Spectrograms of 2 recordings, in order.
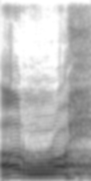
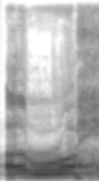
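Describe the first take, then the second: The two takes are said the same way.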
